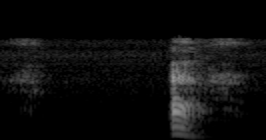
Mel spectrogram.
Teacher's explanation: F 발음을 하실 때는 윗니를 아래 입술에 올립니다.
